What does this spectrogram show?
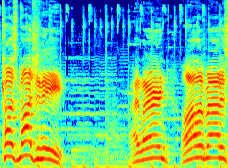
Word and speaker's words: cosmogony: Well then, why don't we have a heated discussion about cosmogony? It's pronounced cosmogony.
